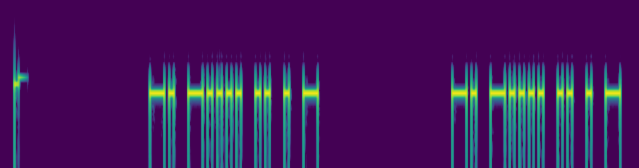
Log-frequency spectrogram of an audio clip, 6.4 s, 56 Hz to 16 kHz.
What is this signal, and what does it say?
Morse code, heard as a keyed tone, about 25 wpm, 700 Hz. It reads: N6IET N6IET
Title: Call Signs Repeated 2x - 25wpm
